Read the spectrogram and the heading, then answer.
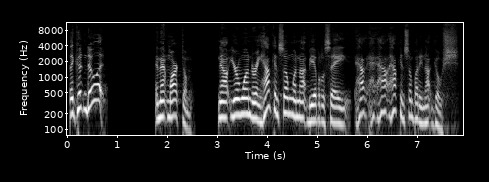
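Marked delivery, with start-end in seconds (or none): none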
